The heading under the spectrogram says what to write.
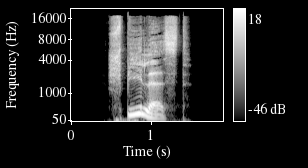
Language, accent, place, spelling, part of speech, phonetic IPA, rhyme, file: German, Germany, Berlin, spielest, verb, [ˈʃpiːləst], -iːləst, De-spielest.ogg
- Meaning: second-person singular subjunctive I of spielen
